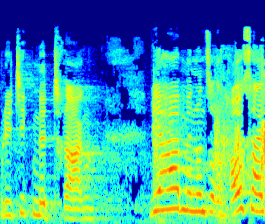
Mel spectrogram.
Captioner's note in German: Beifall DIE LINKE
